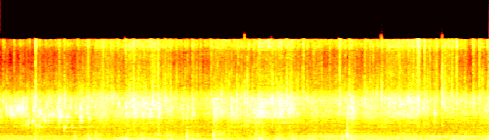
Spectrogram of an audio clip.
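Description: Steady rushing hiss from a commercial wok stove, its gas burner firing under a hot, oiled wok, with a few light knocks.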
